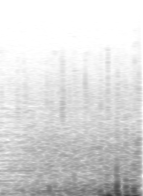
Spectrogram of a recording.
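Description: Horse hooves clopping in the medieval video game Kingdom Come: Deliverance, a quick run of soft thuds that grows louder and denser toward the end, heard alone.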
